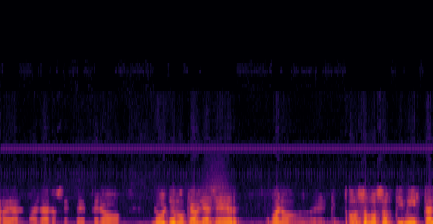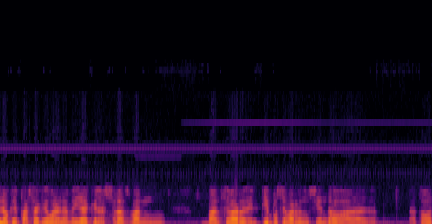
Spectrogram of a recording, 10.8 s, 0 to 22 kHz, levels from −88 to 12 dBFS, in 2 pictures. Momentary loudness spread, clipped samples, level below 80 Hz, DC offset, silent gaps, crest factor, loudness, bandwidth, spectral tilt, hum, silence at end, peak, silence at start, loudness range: 16 LU; under 0.1%; -56 dBFS; under 0.1%; none; 20 dB; -25 LUFS; 10.5 kHz; -6 dB/octave; none; 0 s; -6 dBFS; 0 s; 3 LU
